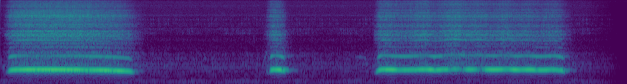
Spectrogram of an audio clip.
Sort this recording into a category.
Sound effects > Animals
